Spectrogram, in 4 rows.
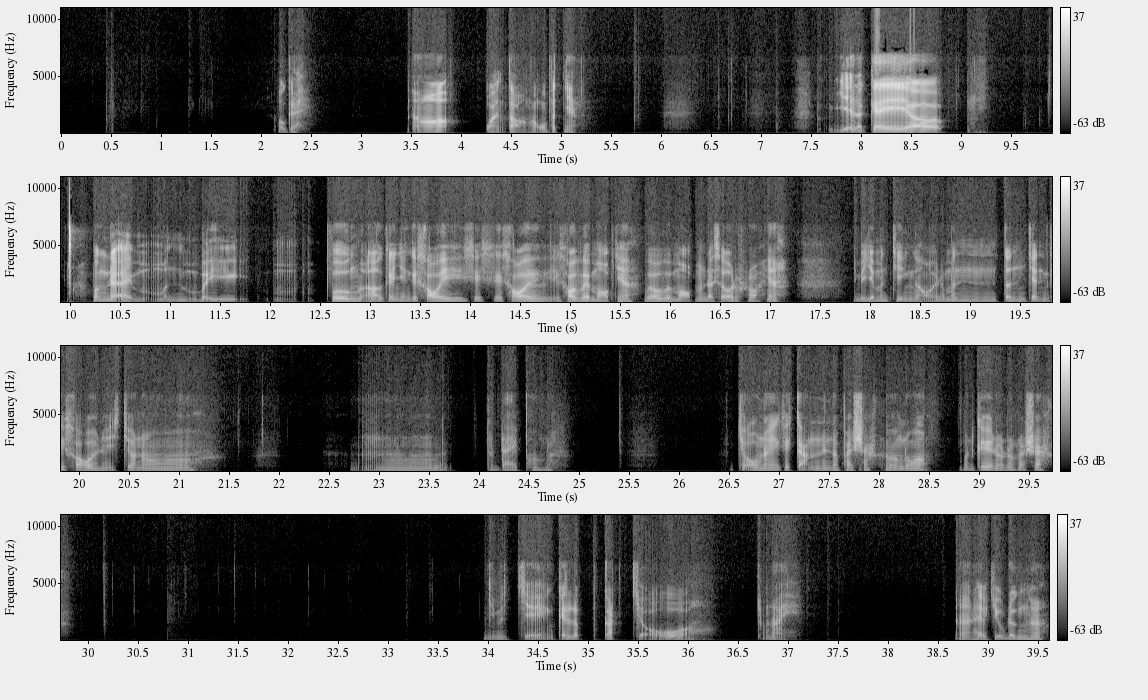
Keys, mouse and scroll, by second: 2.3-5.3 alt+drag, 5.5-6.9 scroll down 10, 6.9-8.5 alt+middle drag, 8.5-8.9 scroll down 4, 8.9-9.4 alt+middle drag, 9.4-11.1 alt+drag, 11.1-12.5 alt+middle drag, 12.5-13.3 scroll up 8, 13.3-14.5 alt+drag, 14.5-15.7 alt+middle drag, 15.7-17.0 scroll up 2, 17.0-17.9 scroll down 1, 17.9 click, 19.8 click, 20.5-21.7 scroll down 4, 21.7 a, 22.5-25.0 right drag, 25.0-25.4 scroll up 1, 25.4-25.9 alt+middle drag, 25.9-26.5 alt+drag, 26.5-26.9 alt+middle drag, 26.9-27.8 alt+drag, 27.8-28.3 scroll down 1, 28.3-30.3 alt+middle drag, 30.3 q, 31.1 v, 32.0 2, 32.5-33.4 scroll up 4, 33.4 alt+middle click, 33.8 a, 39.2-39.6 scroll down 4.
